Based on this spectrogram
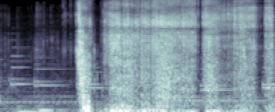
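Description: A paper receipt point card is torn, lighter than ordinary paper. Dry, crackly ripping comes in a few loud bursts with brief pauses between them.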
